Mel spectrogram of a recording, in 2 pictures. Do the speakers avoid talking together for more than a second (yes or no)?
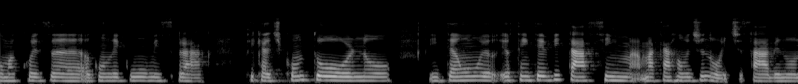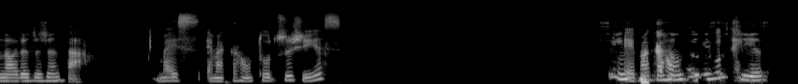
no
